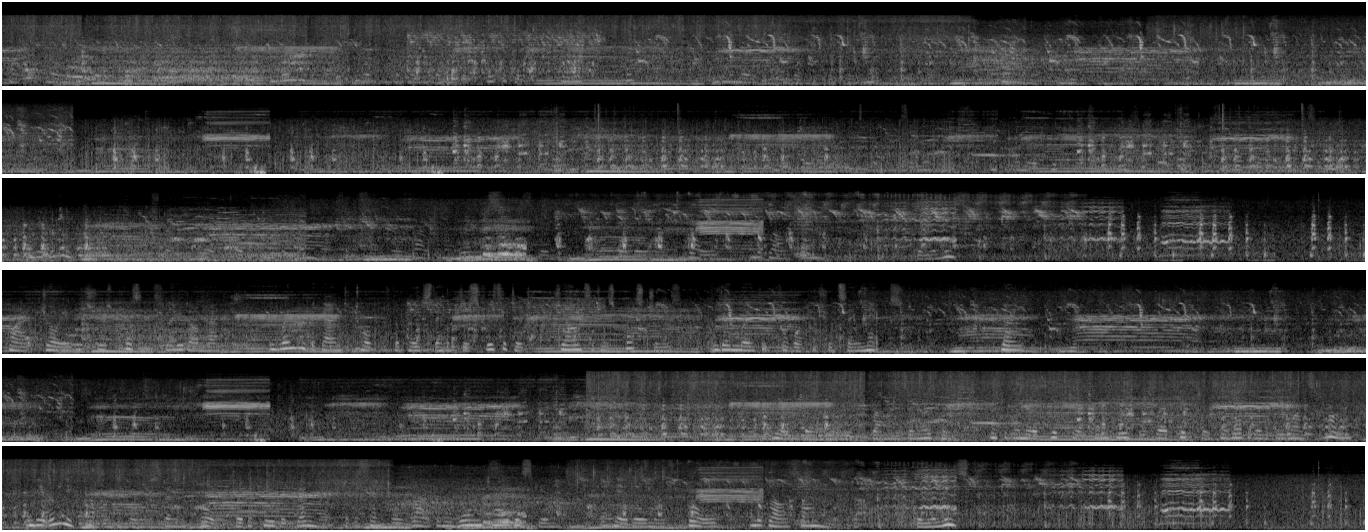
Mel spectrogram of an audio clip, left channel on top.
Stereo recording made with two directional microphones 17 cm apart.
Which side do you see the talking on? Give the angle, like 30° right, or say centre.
60° right.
